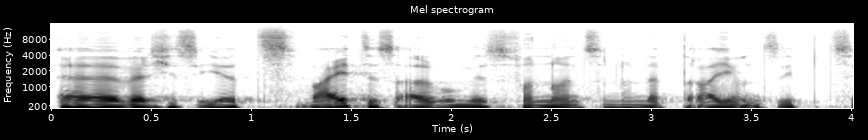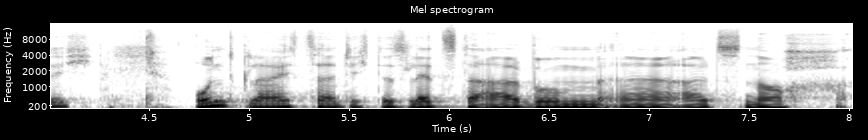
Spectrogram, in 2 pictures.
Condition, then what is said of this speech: No condition.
